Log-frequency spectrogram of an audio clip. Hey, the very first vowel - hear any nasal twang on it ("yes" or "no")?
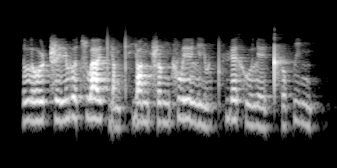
no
